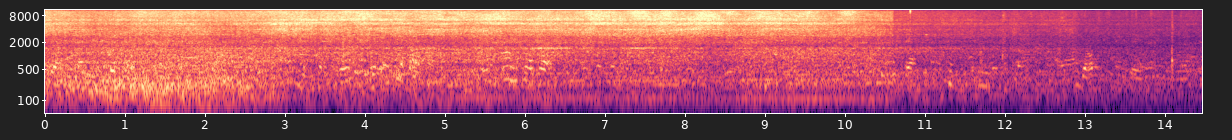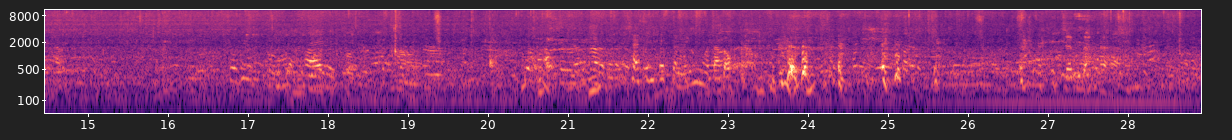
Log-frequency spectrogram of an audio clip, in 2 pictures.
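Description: A jet's engines whine loudly close by as it rolls past, then fade as it moves away.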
